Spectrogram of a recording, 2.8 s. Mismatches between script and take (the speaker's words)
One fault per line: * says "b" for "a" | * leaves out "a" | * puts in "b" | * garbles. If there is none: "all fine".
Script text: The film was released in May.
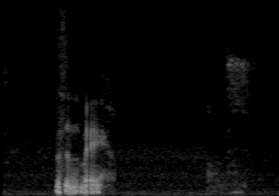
* leaves out "film was released"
